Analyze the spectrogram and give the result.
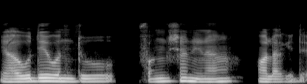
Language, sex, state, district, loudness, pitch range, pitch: Kannada, male, Karnataka, Dharwad, -16 LUFS, 130-145 Hz, 135 Hz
